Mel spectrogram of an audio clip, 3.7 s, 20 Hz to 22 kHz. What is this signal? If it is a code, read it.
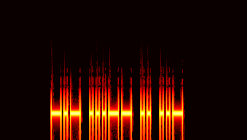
Morse code, heard as a keyed tone, about 25 wpm, 700 Hz. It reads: K3IU
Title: Call Signs Repeated 2x - 25wpm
